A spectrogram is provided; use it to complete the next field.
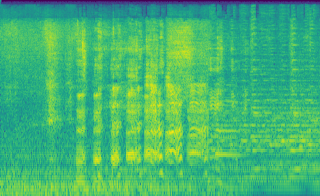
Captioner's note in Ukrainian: сміються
